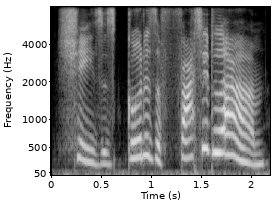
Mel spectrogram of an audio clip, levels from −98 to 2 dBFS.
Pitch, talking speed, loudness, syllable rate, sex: 290 Hz, 220 wpm, -15 LUFS, 4.4 syllables/s, female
